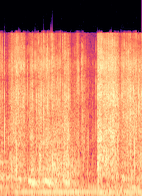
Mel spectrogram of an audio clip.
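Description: Plastic bag of paraffin flakes crinkling as it is handled, with a louder rustle about one and a half seconds in.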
